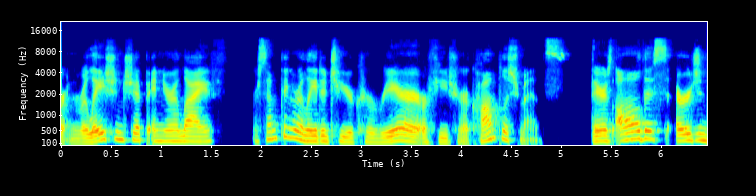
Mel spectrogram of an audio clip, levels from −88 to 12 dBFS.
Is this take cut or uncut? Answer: uncut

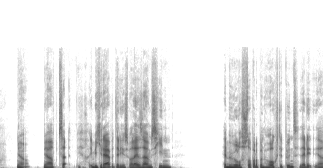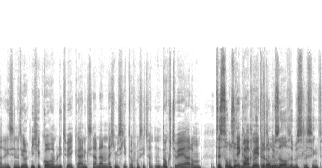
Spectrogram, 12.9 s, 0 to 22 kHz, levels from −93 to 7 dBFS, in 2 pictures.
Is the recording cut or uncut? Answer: uncut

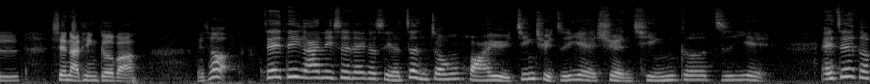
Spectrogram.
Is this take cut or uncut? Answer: uncut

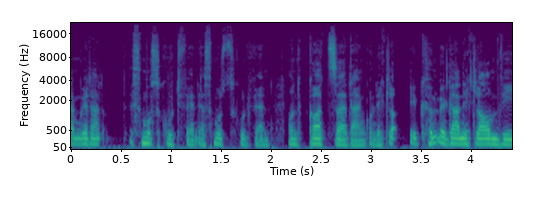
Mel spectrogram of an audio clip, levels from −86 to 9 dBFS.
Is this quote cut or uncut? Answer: cut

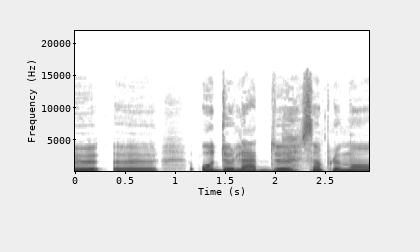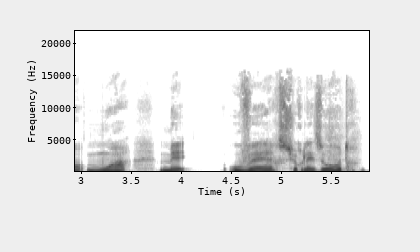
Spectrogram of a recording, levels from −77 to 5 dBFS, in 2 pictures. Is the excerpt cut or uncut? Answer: uncut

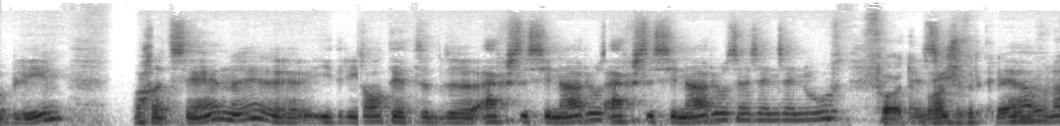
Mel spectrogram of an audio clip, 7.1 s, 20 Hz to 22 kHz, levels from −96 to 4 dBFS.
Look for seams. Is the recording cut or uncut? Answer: cut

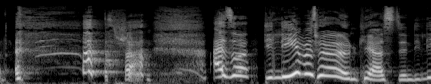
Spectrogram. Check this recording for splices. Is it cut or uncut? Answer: cut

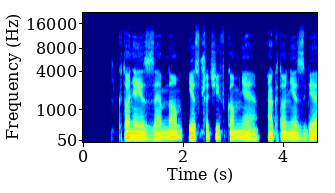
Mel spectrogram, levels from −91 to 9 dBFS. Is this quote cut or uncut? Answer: cut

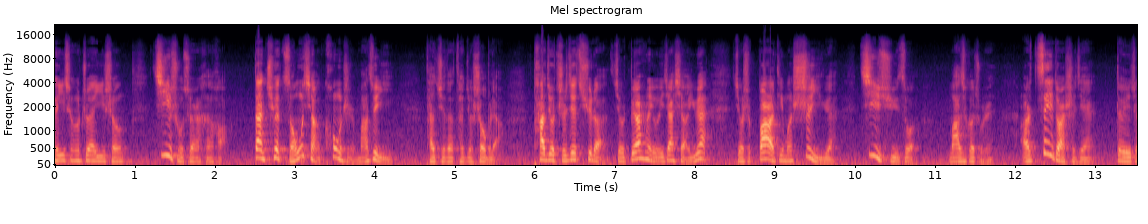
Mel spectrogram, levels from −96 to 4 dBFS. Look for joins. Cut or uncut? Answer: cut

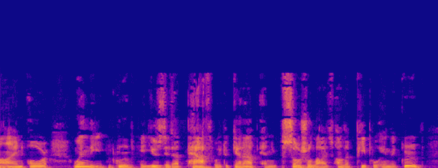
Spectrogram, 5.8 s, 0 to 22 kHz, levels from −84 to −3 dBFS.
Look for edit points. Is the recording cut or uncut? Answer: cut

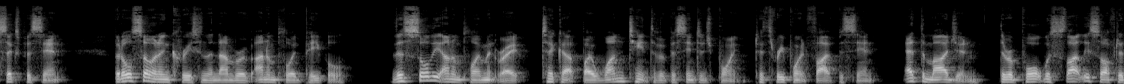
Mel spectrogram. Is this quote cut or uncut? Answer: uncut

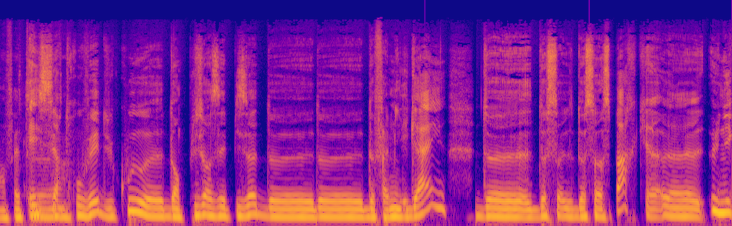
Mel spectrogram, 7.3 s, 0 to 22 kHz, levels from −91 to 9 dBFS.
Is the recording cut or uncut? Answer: cut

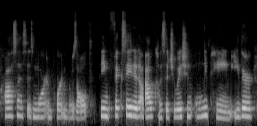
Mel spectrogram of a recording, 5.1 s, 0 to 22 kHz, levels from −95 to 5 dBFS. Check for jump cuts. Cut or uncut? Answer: cut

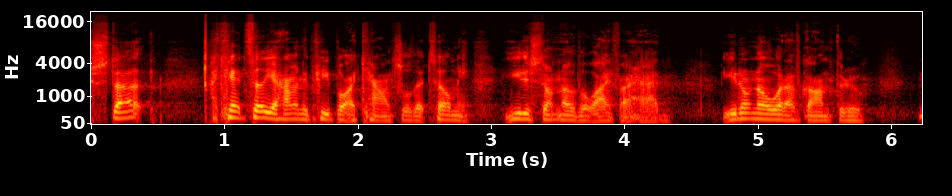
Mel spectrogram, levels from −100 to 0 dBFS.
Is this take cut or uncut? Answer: uncut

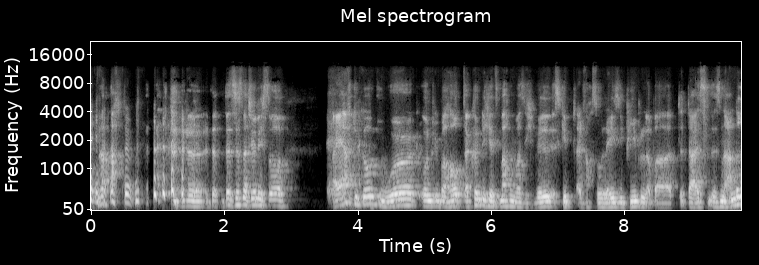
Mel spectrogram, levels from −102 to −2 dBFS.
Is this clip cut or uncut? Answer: uncut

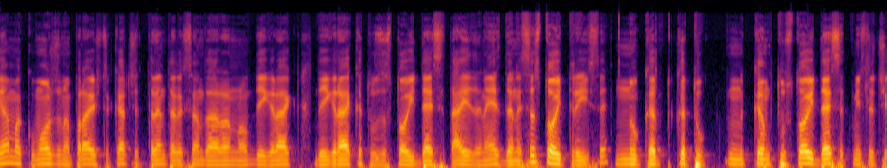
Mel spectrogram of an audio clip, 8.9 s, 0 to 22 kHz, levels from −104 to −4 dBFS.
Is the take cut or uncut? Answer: cut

